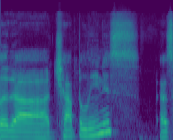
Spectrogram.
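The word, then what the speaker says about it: chapulín: you cook it up they call it uh chapolin that's how you say it I would do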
